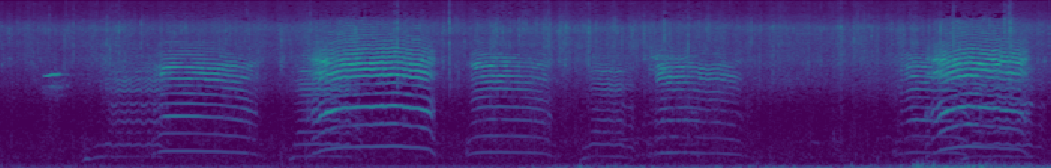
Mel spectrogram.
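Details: Goats feeding in a field alongside sheep give a run of wavering, harmonic-rich bleats, several overlapping from more than one animal, some low and drawn out, others higher and shorter, over a soft outdoor rumble.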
